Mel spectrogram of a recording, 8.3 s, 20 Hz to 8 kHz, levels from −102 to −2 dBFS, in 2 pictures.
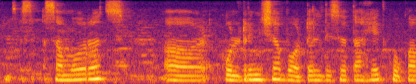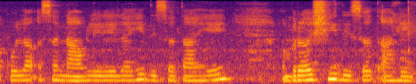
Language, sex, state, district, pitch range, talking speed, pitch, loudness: Marathi, female, Maharashtra, Mumbai Suburban, 160-180 Hz, 135 wpm, 170 Hz, -16 LUFS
